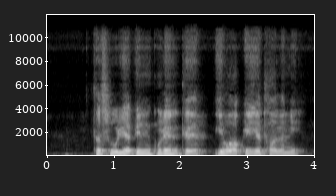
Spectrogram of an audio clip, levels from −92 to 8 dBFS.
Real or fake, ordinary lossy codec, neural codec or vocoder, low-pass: fake; AAC, 64 kbps; codec, 32 kHz, 1.9 kbps, SNAC; 10.8 kHz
